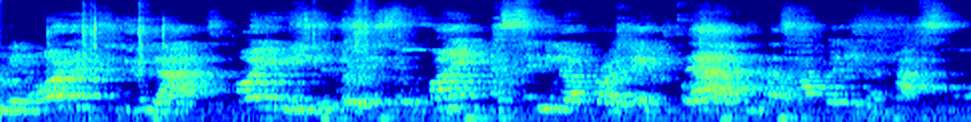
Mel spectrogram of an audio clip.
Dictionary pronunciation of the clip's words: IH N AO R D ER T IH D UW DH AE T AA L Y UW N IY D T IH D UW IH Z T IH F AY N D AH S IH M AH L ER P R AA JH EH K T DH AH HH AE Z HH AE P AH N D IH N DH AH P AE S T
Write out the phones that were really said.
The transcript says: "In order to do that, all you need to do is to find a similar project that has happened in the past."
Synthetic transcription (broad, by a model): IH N AO R D ER T IH D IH DH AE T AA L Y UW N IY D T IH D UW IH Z T IH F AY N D AH S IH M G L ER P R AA JH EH K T DH AH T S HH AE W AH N IH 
